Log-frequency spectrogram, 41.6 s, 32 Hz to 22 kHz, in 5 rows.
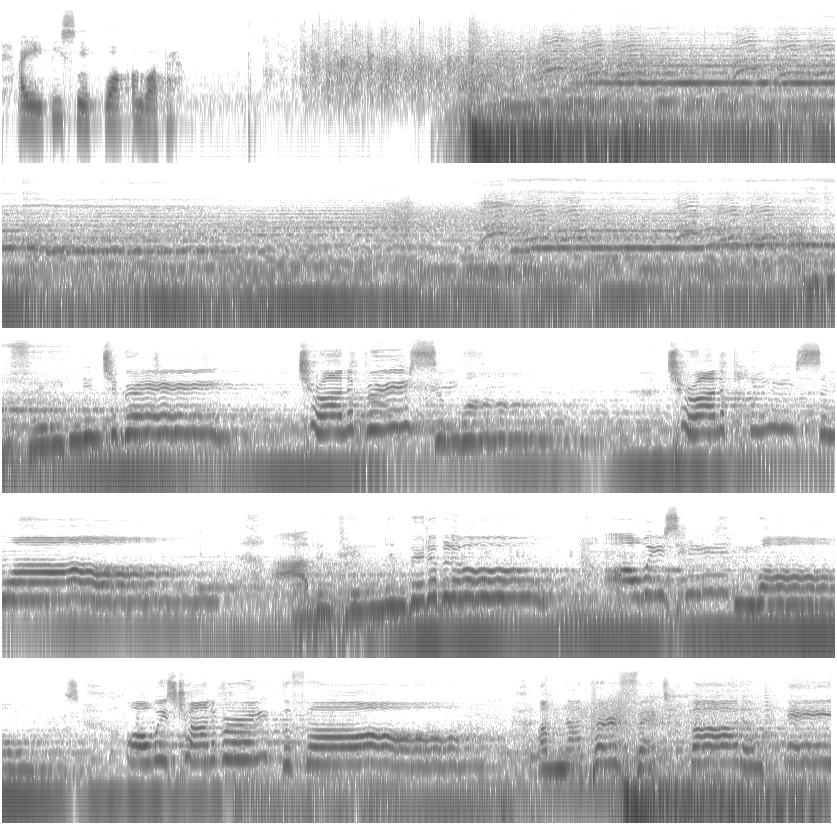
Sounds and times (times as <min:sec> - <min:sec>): Music: 0:04.3 - 0:41.6.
